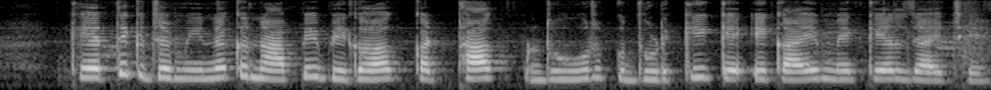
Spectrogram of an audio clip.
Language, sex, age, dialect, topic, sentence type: Maithili, female, 18-24, Eastern / Thethi, agriculture, statement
